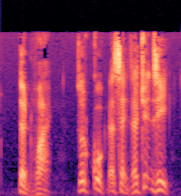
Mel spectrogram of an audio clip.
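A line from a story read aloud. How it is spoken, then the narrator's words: Angry. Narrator (Vietnamese): Hà Chí tức giận nói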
